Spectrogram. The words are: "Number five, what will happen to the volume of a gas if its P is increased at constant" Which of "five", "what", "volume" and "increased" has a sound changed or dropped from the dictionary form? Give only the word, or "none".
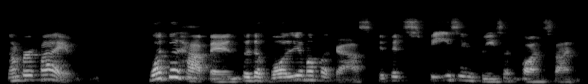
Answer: increased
